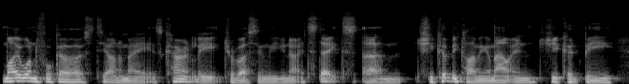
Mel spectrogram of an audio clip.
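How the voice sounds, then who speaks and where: A man's voice: low voice, a little fast, darkish tone. A man hosting a podcast, chatting casually with his guest from a small room, with lots of fillers and restarts. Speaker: podcast host.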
